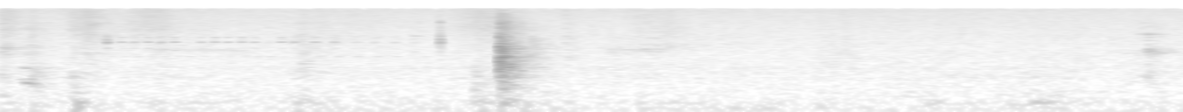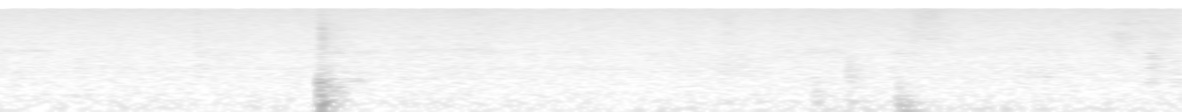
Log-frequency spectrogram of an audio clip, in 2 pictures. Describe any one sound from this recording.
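A toddler's footsteps patter on a wooden floor.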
